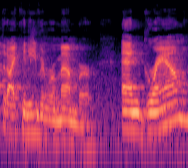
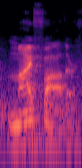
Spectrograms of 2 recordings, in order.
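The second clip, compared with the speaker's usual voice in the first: ordinary delivery, nothing marked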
